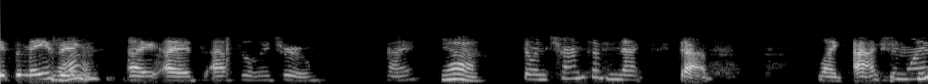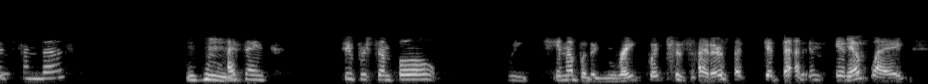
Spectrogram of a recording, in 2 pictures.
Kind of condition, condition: link, phone line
